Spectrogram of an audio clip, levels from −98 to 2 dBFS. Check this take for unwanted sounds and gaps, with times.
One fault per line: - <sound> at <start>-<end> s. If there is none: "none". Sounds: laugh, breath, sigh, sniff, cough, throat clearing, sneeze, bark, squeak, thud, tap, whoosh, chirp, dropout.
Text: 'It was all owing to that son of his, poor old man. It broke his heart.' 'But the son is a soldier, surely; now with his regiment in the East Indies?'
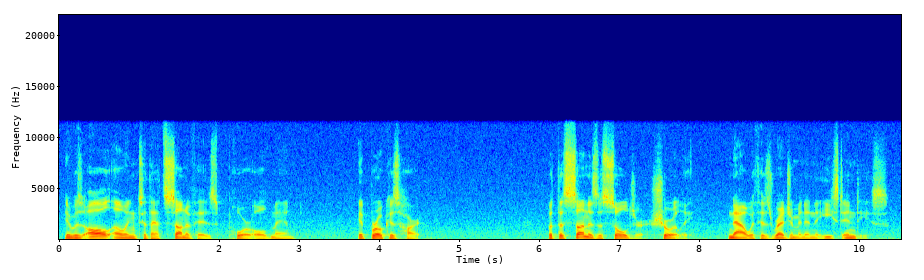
none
